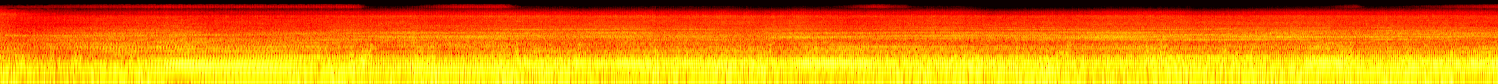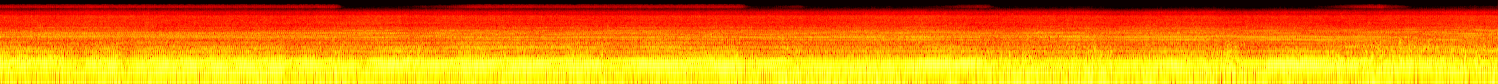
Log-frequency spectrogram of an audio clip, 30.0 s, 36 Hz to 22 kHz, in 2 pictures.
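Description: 5 hp Mercury propane outboard motor revving up over the first couple of seconds, then running steadily at high speed as it pushes the inflatable boat onto plane.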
